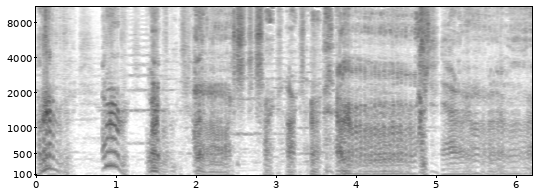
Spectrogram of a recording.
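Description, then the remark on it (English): A dog named Apollo growls and snarls at its own reflection in the water, thinking it is another dog with a bone, starting with a few short rising growls and building into a loud, rough, sustained growl with brief pauses. “So Apollo tried even harder.”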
